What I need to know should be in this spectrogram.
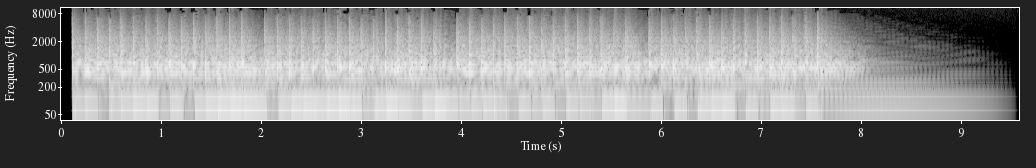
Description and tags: Bomber Bassline
An aggressive 1/16 synth bassline, made with zebra2.
[BPM: 100]
[Key: Chromatic Minor]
